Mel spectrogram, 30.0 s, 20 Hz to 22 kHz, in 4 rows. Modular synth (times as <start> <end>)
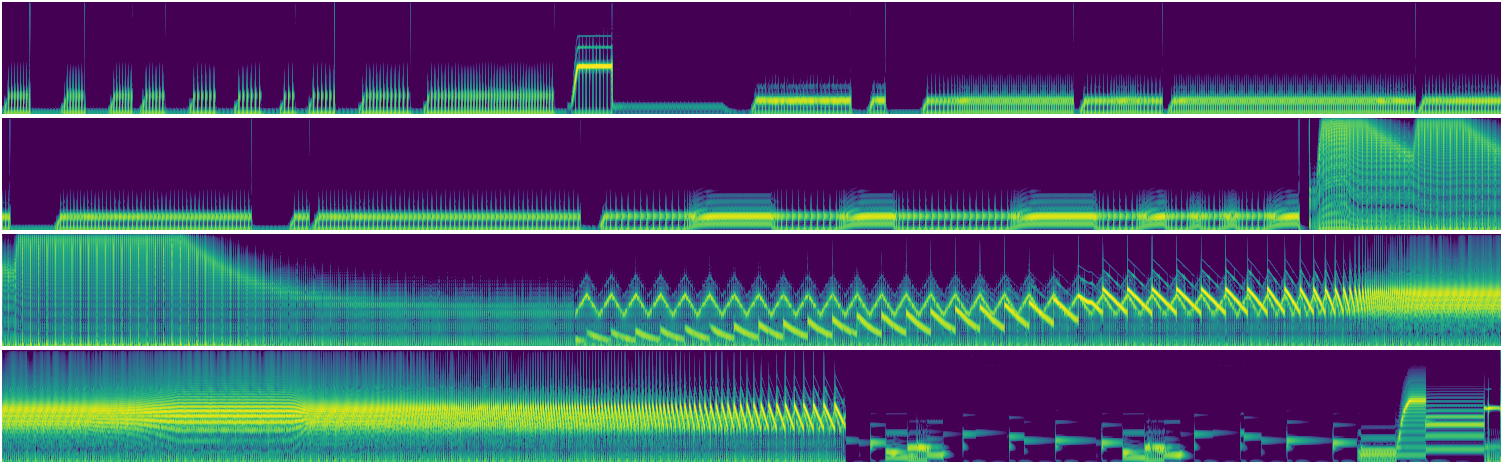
14.0 29.9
